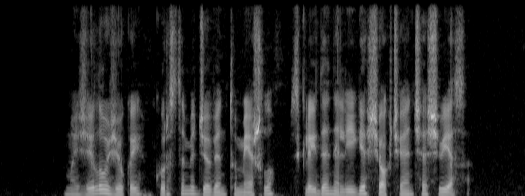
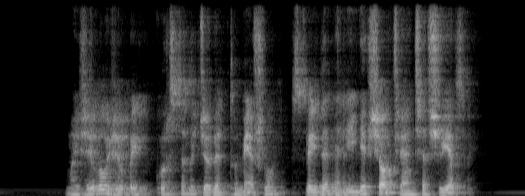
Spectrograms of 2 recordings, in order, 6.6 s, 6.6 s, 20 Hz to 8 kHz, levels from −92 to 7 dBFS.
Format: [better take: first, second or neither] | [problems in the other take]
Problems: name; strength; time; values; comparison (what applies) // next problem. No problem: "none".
first | noise reduction (neural mask model DeepFilterNet 3)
